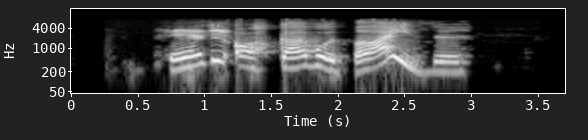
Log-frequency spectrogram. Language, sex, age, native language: Icelandic, male, 9, Icelandic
